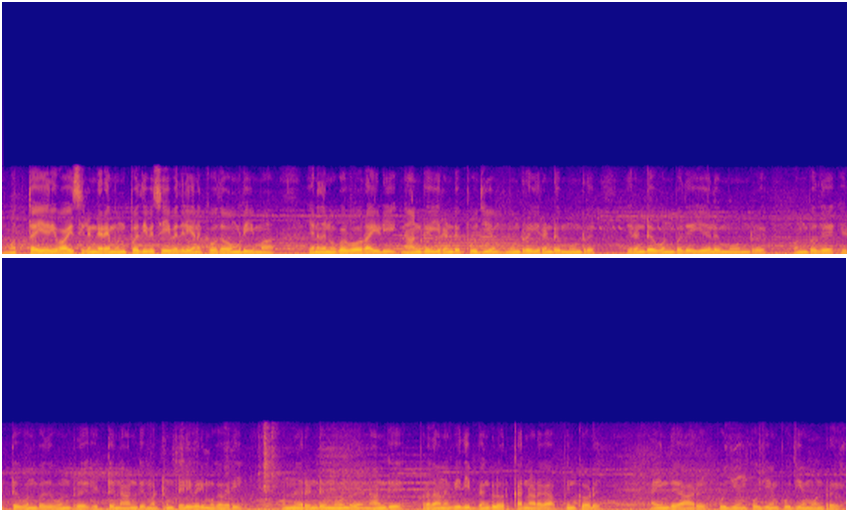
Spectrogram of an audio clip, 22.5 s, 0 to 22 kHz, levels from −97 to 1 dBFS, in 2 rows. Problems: background sounds at intervals, background conversations at intervals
